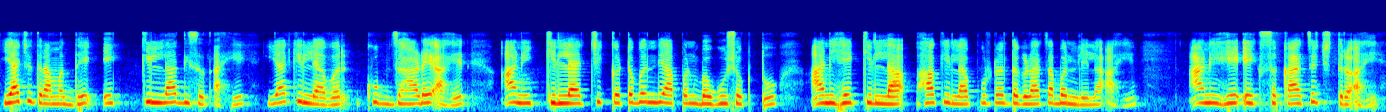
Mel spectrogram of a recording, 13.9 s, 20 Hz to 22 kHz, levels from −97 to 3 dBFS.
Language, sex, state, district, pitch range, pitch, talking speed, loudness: Marathi, female, Maharashtra, Aurangabad, 235-270 Hz, 255 Hz, 145 wpm, -18 LUFS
